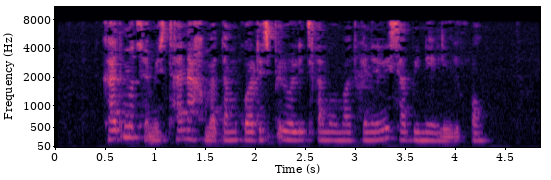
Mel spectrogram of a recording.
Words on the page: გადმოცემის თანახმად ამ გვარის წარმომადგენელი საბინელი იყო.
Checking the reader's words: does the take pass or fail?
fail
